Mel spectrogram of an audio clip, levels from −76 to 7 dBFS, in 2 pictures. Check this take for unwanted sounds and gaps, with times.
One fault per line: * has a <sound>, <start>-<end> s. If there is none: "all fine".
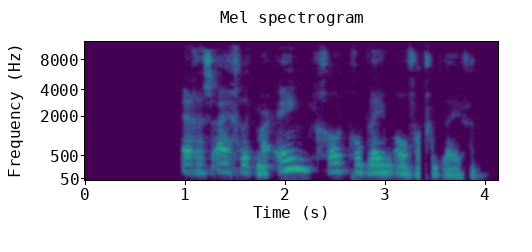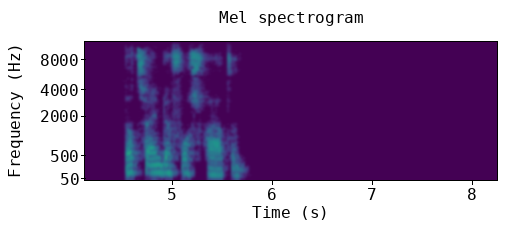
* has a dropout, 3.4-3.4 s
